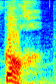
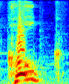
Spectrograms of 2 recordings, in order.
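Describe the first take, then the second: First: The name is said with a German guttural ending. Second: The name is said to rhyme with English coke. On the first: The speaker calls it right. "the correct pronunciation of Koch is Koch" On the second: The speaker calls it wrong. "not Coke"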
